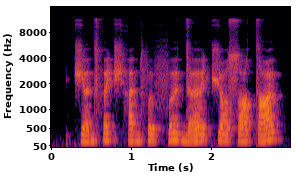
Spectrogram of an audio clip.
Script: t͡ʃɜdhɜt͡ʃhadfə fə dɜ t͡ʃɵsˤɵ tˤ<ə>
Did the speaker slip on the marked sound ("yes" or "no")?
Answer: no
